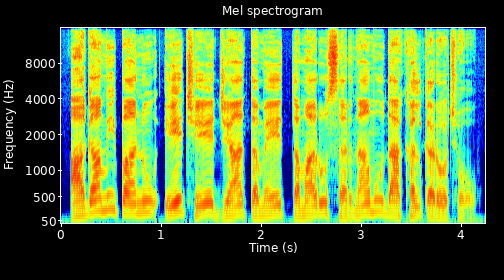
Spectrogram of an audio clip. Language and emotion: Gujarati, neutral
